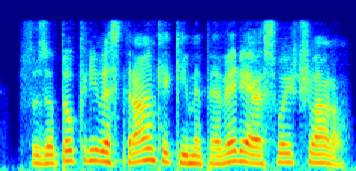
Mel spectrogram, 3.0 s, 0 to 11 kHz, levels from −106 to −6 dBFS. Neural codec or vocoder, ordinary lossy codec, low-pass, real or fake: codec, 16 kHz, 1.1 kbps, Voila-Tokenizer; none; 7.2 kHz; fake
